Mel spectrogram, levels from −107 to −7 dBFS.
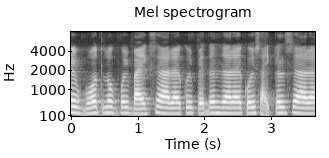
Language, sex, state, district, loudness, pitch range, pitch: Hindi, female, Bihar, Patna, -15 LUFS, 185-195 Hz, 195 Hz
